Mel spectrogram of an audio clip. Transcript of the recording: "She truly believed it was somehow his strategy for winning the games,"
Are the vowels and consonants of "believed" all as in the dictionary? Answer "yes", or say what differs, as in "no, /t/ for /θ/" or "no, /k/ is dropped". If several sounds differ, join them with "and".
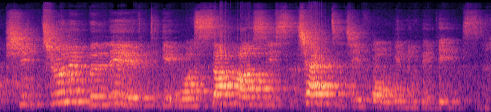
yes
